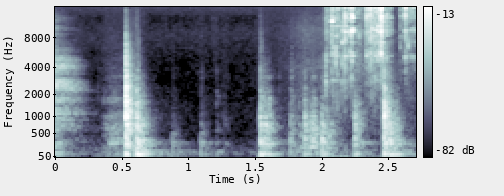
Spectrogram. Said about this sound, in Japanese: 椅子に座らせて、後ろに回したあなたの腕を拘束している。このチェーン付きの黒いベルト。これはね、いつか主人に使おうと思って買った SM プレイ用の拘束具なの。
